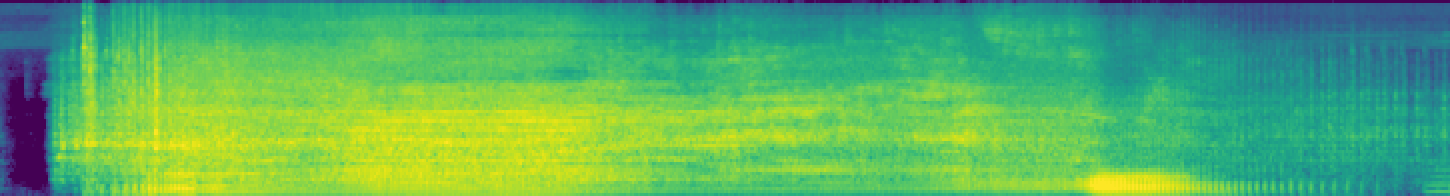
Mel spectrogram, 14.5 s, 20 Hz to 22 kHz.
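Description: A Generac GP 5500 portable generator engine starts abruptly and runs loud and steady, then surges briefly near the end before settling, heard close up in hot South Florida weather with no talking.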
